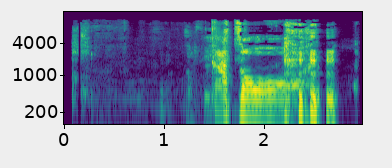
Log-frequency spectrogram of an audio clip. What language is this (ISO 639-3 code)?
jpn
